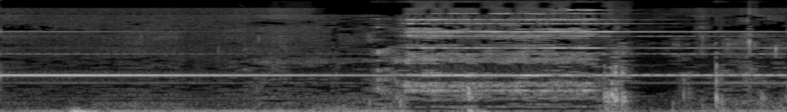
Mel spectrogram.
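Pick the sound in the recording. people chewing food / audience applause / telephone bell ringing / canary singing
telephone bell ringing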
